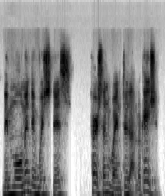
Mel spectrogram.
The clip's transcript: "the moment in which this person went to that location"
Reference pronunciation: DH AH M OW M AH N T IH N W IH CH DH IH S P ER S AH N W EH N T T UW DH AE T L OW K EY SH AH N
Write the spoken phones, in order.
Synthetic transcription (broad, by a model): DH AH M OW M AH N T IH N W IH CH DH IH S P ER S AH N W EH N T T UW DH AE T L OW K EY SH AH N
